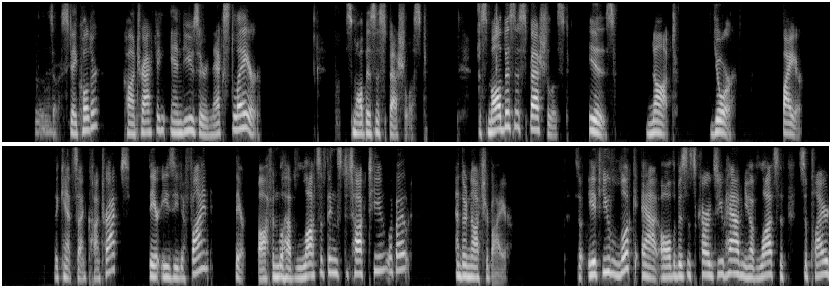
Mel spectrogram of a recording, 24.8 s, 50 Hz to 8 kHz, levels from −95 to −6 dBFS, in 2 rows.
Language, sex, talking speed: English, female, 145 wpm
